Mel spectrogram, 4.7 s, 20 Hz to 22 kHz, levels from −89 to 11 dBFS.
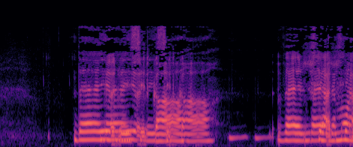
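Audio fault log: throughout: doubled audio track. A second full-band copy of the speech runs about 300 ms behind the original and roughly 5 dB quieter, so every syllable is followed by a distinct repeat rather than a smeared tail. The repeat has no decay and no room colour, which rules out reverberation and points to the same signal summed twice. The likely cause is the audio being captured again through a slower path, or an edit leaving two out-of-step copies in the mix.
throughout: MP3 compression. The damage is plainly audible: nothing is present above 10.6 kHz, so the top octave is cut off cleanly, and the speech takes on a watery, swirling quality as weak spectral components drop in and out between frames. Sibilants carry a metallic, chirping edge, and consonant attacks lose definition as they spread in time. This is likely a low-bitrate MP3 encode, consistent with a rate around 40 kbps, where the encoder discards detail it cannot afford to code.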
